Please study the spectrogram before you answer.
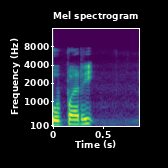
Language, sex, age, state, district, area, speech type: Sanskrit, male, 18-30, Andhra Pradesh, West Godavari, rural, read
